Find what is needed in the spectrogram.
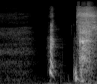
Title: くしゃみまとめ / Sneeze Compilation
